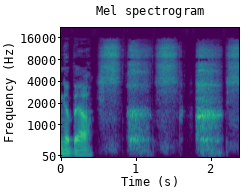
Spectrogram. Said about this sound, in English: It's really important you breathe in through your nose and out your mouth, not the other way.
